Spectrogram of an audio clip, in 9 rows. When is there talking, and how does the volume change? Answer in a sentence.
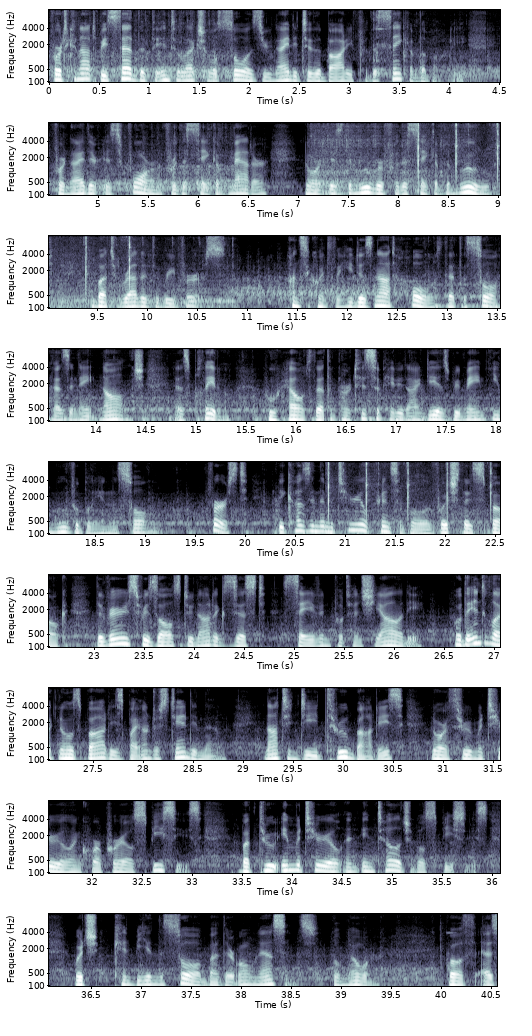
You can hear the talking from 0.0 to 40.5 s, at a steady volume.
